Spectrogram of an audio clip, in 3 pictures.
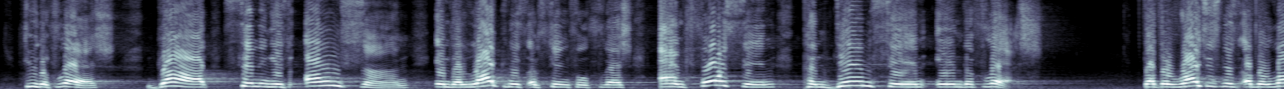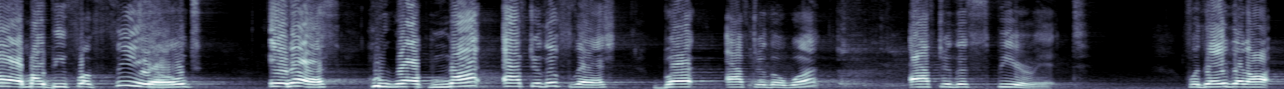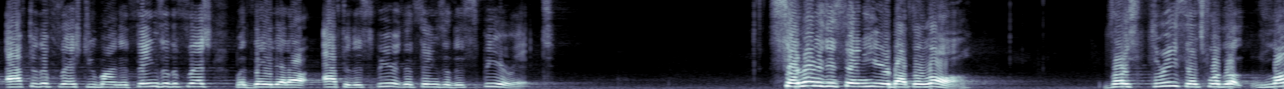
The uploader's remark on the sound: During Wednesday night service on April 11, 2018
